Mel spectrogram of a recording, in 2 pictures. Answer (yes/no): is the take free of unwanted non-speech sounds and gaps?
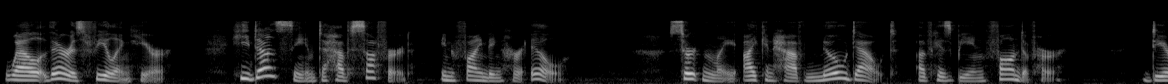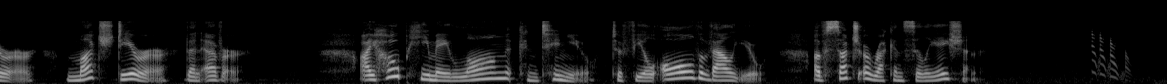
no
